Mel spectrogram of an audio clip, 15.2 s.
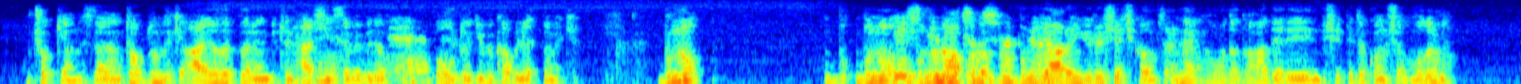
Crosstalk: present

